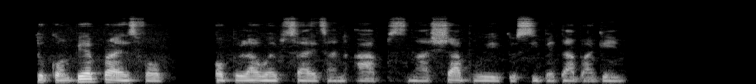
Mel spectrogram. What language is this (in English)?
Nigerian Pidgin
